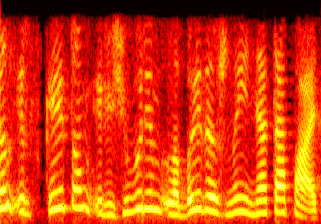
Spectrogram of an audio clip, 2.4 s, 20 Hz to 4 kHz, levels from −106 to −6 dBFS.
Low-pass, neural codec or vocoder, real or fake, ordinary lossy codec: 3.6 kHz; none; real; AAC, 32 kbps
